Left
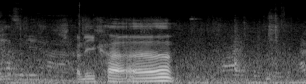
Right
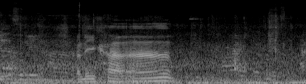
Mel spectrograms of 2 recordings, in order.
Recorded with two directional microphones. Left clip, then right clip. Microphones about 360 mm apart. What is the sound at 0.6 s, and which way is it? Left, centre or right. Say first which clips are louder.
Speech: left 5 dB; centre.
